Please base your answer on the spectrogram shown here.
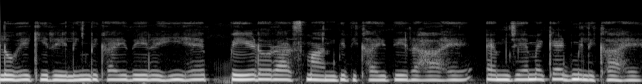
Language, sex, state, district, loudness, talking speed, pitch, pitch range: Hindi, female, Chhattisgarh, Bilaspur, -14 LUFS, 195 wpm, 215 Hz, 205-220 Hz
